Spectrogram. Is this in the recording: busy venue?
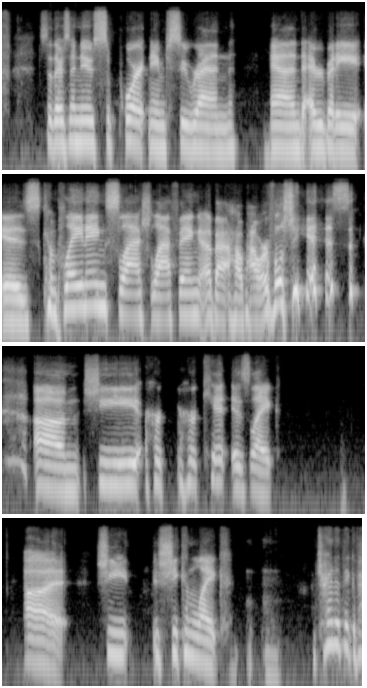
no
